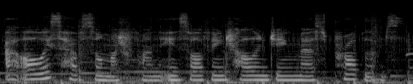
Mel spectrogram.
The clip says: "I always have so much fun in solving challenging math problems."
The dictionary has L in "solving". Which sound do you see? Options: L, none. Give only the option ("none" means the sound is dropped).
L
